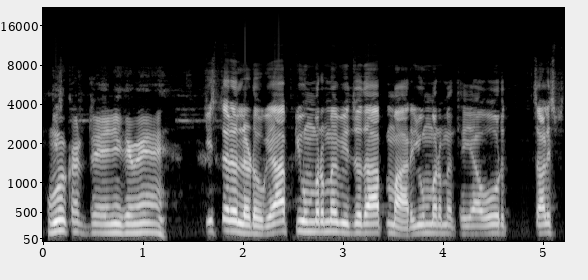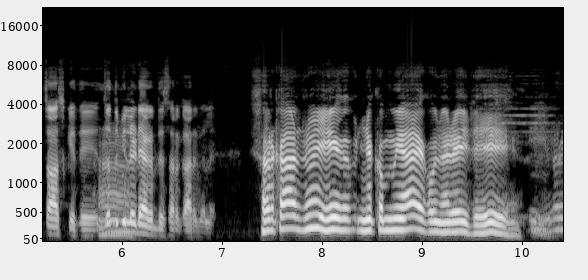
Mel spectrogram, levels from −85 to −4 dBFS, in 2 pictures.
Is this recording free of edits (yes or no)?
yes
